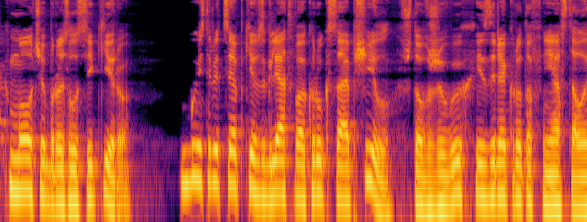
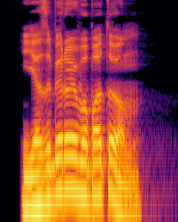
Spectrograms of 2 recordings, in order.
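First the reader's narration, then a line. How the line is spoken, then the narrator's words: Menacing promise. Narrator (Russian): пообещал он грозно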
